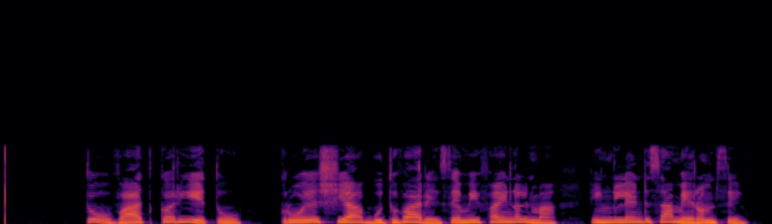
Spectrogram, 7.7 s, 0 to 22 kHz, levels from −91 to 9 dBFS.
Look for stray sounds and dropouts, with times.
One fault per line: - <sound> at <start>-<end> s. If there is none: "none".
none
